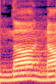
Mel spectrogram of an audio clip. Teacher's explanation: ना में हमारी जीभ क्या होती है, दांत से टकराती है।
